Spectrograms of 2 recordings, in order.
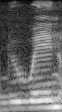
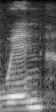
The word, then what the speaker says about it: Nguyen: You can pronounce it Nguyen or Win, but either way, it's a win-win situation.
